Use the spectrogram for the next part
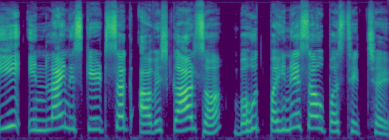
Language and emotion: Maithili, neutral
